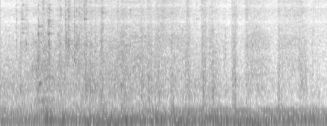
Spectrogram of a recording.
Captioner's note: hooves thudding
